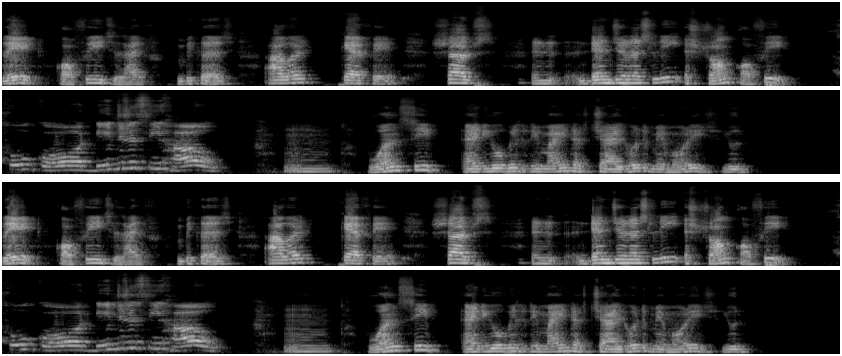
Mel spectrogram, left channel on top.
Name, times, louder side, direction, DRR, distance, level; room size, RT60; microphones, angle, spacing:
voice 1, 0.0-2.3 2.7-3.1 3.4-4.9 5.3-7.8 10.9-11.7 12.0-12.7 13.0-15.8, right 1 dB, 35° right, 0 dB, 3.5 m, -24 dB
voice 2, 8.3-10.5, equal, 5° right, -3 dB, 4.7 m, -27 dB
17.5 x 6.5 x 2.7 m, 0.24 s
head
